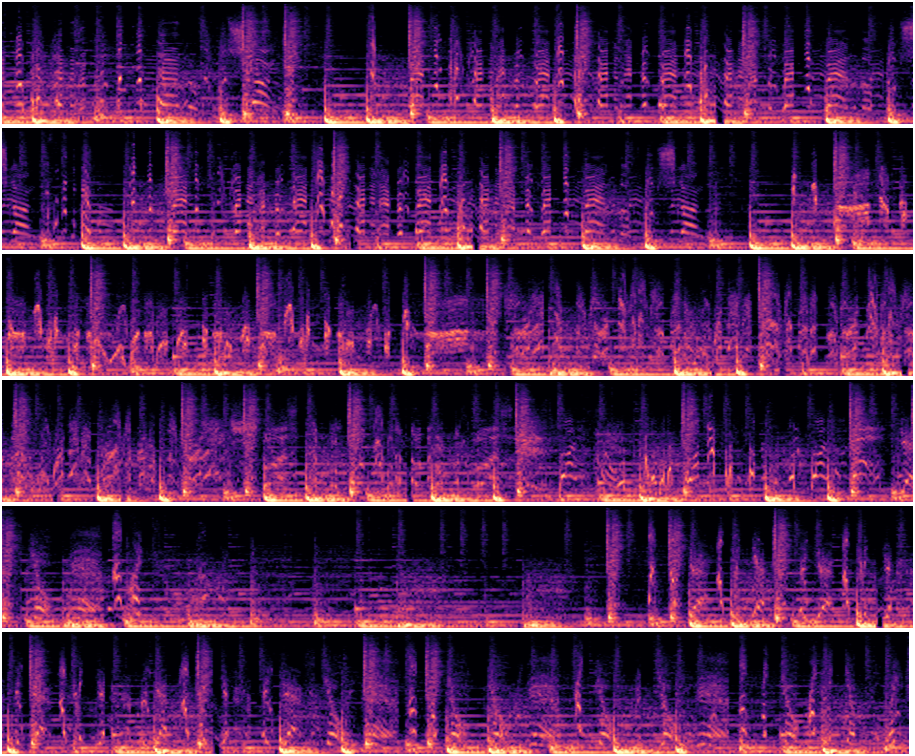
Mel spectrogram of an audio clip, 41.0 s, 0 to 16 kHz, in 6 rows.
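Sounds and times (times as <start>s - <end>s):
turntable scratching: 0.0s - 29.4s, 30.2s - 40.9s
hip-hop beat: 0.0s - 40.9s.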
